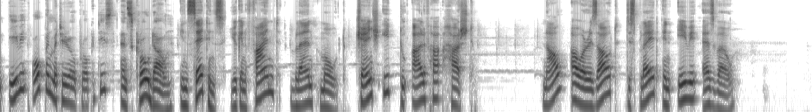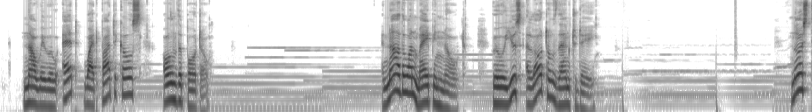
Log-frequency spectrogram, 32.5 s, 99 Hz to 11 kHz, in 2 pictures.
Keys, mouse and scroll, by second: 2.4 click, 3.1-6.6 scroll down 21, 6.6-8.6 drag, 9.7-12.0 middle drag, 12.0 click, 14.7-15.9 scroll down 12, 15.9 middle click, 16.8-18.2 drag, 18.2 g, 20.4-21.6 middle drag, 21.6-22.4 scroll up 5, 22.4-23.9 scroll up 3, 23.9 click, 24.4 shift+d, 26.8-29.1 middle drag, 29.1-30.9 drag, 30.9-31.7 scroll up 7, 31.9 shift+a.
